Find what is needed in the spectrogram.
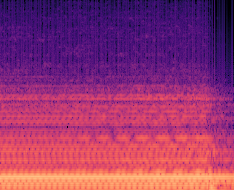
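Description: Background music: a low sustained chord held steady.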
